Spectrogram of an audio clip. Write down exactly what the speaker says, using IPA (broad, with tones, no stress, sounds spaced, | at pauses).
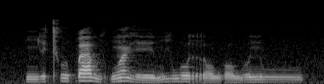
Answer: ɲ ɪ˨˦ tʰ ʊ˦ ɓ a˦ β i˨ ɡʷ ã˦ ɣ eː˨ m i˦ w o˦ r ɔ˨ w ɔ˨ w ʊ˦ n uː˦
